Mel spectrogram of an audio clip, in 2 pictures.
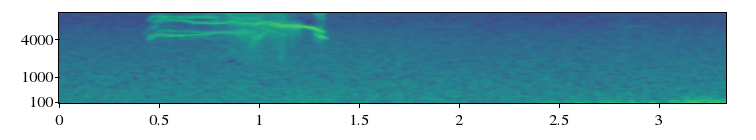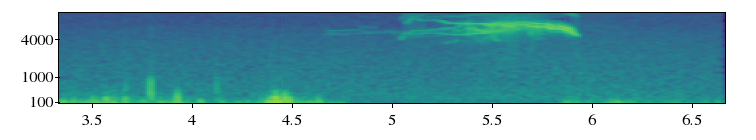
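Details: Two rasping, high-pitched wheezes about four seconds apart from young snowy owls in an Arctic nest on a summer night, as their mother comes back with a lemming. Soft low thumps and rustling between the calls.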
